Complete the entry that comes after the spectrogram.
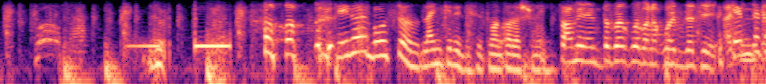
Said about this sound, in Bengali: একটা ফোন আছে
